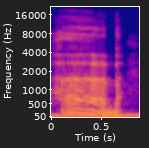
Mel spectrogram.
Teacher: we don't pronounce the R in herb as Brits either. Unless you're from the West Country.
